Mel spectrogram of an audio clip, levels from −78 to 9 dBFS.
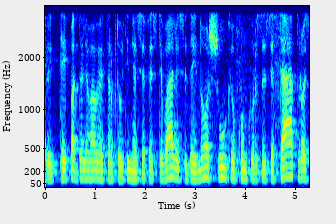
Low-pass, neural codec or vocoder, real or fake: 3.6 kHz; none; real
